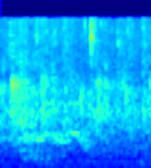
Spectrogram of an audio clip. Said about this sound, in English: Wow, y'all did a great job. How about we give a hand clap to all those that help in the children's ministry?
